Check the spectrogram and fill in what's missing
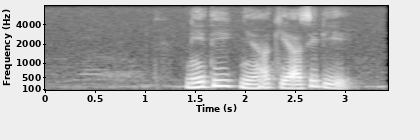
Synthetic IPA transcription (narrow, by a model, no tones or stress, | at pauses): niːt̪iɡɲjakijaːsiɖiḛ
